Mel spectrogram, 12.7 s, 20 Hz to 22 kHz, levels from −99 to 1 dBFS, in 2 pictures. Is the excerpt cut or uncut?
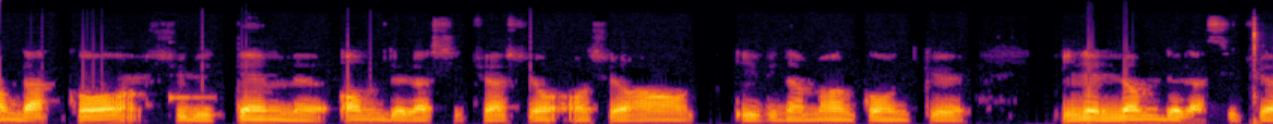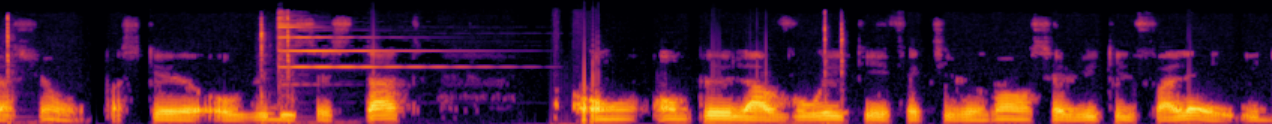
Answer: uncut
